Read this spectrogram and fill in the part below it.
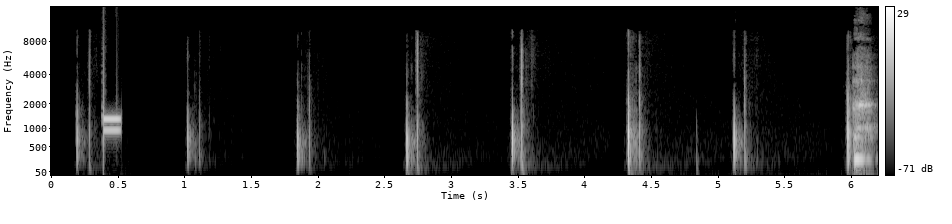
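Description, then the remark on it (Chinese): Telephone keypad tones as a number is dialed to call family at home: a brief two-tone beep, then a steady series of short key presses roughly a second apart, fairly quiet, ending in a louder burst. “我给家里人打个电话”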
